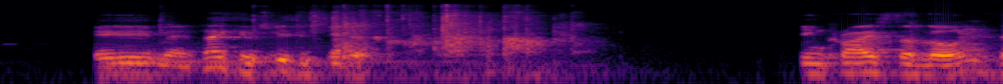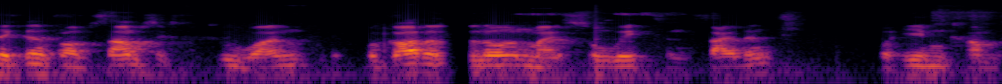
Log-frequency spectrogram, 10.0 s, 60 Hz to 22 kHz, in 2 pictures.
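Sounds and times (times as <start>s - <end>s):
person speaking: 0.5s - 2.0s.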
